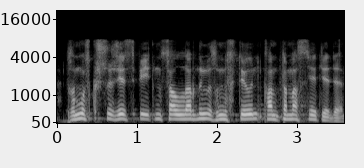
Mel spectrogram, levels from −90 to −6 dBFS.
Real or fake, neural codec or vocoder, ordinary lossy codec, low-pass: fake; codec, 16 kHz, 2 kbps, X-Codec, HuBERT features, trained on general audio; none; none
